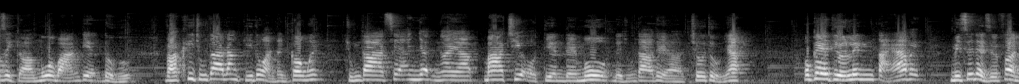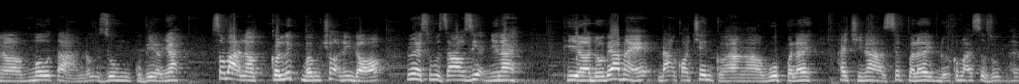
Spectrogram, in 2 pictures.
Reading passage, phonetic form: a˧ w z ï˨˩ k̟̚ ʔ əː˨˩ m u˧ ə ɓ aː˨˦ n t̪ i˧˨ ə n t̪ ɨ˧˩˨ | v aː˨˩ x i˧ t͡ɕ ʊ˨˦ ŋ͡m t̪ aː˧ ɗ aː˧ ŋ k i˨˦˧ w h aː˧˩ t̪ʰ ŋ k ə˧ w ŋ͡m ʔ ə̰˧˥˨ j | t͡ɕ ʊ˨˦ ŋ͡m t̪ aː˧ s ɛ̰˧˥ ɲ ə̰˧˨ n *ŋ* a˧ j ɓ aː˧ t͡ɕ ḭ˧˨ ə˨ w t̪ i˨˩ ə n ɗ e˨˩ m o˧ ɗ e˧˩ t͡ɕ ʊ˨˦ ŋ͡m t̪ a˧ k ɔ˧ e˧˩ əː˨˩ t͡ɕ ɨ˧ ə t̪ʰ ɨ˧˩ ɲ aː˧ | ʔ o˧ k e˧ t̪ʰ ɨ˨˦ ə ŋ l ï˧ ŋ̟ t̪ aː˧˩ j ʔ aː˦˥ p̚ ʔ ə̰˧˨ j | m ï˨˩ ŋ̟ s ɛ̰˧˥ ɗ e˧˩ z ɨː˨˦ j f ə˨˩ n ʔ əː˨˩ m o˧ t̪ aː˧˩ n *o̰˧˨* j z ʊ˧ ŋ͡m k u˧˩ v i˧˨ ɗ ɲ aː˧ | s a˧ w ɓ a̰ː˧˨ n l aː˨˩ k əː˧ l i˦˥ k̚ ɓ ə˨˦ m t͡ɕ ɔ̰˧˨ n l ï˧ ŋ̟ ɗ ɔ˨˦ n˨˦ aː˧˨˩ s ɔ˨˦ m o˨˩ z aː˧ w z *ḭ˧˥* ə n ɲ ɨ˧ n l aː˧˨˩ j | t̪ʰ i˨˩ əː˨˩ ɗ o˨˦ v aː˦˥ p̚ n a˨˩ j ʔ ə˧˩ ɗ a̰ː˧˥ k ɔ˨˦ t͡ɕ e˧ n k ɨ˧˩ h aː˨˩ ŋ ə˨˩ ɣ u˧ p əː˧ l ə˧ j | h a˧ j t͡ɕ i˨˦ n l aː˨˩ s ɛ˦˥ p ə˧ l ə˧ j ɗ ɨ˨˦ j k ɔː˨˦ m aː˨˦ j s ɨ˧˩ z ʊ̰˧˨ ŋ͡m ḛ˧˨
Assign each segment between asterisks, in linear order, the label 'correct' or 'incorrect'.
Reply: correct, correct, incorrect: ḭ˧˨

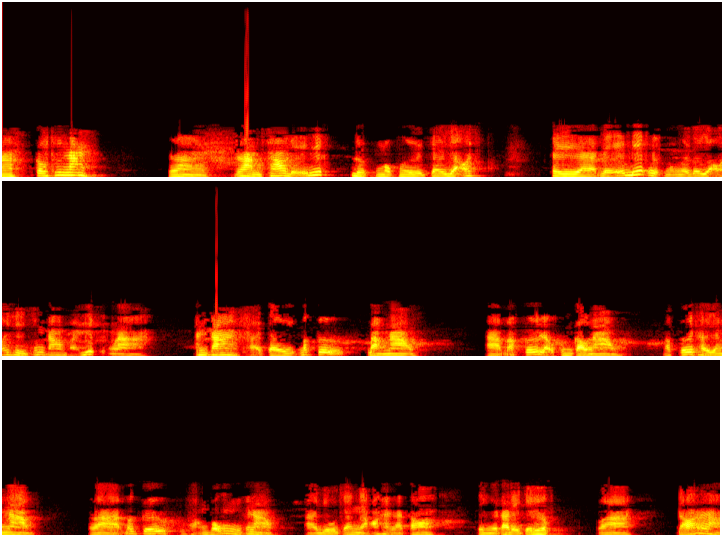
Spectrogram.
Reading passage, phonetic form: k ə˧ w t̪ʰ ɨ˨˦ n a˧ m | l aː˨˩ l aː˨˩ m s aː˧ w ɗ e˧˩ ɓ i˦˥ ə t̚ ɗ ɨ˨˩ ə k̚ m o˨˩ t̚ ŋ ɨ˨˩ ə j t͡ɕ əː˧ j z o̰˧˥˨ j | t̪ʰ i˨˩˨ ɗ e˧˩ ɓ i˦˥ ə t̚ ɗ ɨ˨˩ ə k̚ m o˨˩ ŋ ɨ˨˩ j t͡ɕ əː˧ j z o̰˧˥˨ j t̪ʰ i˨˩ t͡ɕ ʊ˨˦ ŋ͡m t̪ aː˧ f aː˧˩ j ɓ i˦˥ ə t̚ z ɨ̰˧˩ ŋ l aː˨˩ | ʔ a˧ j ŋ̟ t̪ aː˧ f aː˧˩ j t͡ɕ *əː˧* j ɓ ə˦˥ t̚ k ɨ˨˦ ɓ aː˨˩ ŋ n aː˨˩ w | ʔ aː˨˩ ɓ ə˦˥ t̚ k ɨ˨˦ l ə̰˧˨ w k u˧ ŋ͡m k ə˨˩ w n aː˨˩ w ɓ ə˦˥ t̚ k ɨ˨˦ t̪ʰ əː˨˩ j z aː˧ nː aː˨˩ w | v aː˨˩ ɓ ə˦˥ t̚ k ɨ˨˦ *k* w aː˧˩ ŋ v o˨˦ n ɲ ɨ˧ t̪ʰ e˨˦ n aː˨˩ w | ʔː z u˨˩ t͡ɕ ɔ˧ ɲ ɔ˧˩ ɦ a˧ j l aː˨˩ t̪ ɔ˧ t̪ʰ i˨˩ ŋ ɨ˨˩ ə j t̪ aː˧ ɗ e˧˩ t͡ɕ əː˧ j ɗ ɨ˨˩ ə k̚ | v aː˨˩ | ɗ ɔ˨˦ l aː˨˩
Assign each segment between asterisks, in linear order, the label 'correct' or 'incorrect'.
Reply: correct, incorrect: x

